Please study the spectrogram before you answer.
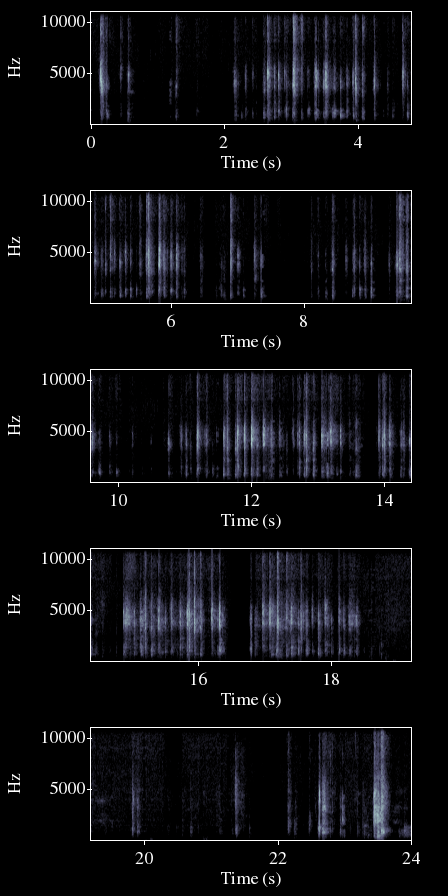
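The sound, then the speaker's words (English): Typing on a computer keyboard in irregular runs of quiet keystrokes separated by pauses, thinning out toward the end into a few isolated clicks. “So let me type in the answer.”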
